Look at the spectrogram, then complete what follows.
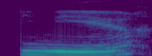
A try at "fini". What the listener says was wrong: would you now say finir without the ch? But without the ch, my darling, without the ch sound.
